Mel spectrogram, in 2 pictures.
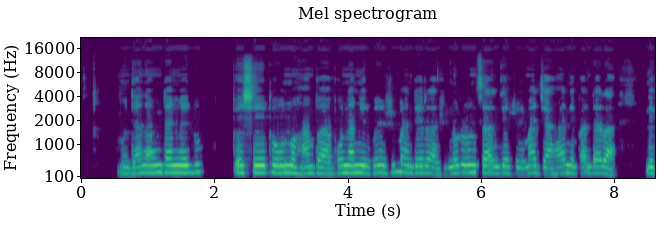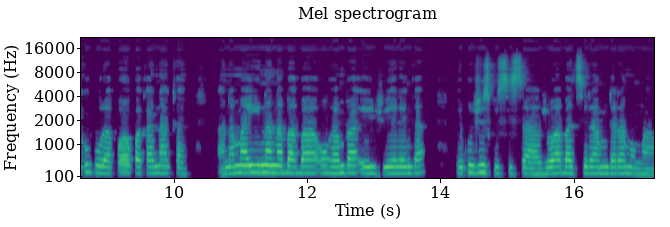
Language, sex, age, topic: Ndau, female, 25-35, health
